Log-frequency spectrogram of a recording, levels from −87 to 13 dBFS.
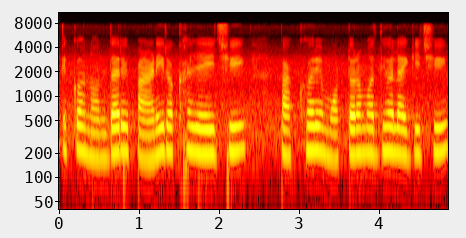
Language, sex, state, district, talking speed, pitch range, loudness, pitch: Odia, female, Odisha, Malkangiri, 110 wpm, 195-210 Hz, -16 LUFS, 200 Hz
